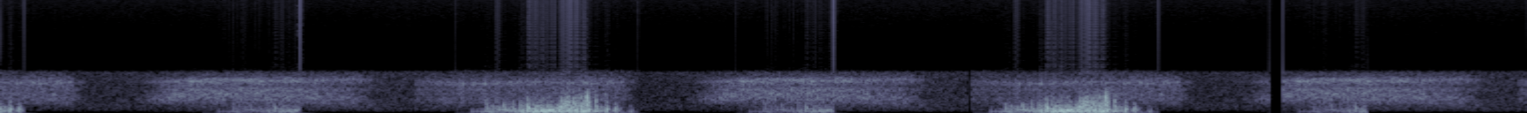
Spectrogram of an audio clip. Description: Coarse crackles (rales) abnormal lungs sounds which are also called rales breath sounds. Crackles are the same as rales.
